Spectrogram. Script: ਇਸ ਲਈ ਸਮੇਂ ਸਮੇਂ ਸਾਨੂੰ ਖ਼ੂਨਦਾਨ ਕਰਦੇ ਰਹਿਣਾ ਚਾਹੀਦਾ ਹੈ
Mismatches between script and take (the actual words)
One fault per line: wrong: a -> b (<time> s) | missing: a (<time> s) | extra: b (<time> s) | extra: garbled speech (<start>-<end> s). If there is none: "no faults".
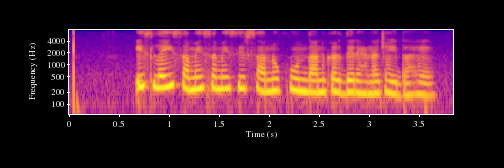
extra: ਸਿਰ (1.6 s)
